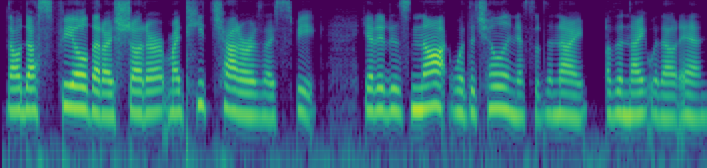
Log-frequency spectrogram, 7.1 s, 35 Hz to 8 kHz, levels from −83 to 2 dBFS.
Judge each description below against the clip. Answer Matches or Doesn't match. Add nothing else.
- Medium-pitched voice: Doesn't match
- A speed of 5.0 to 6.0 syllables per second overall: Matches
